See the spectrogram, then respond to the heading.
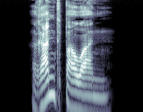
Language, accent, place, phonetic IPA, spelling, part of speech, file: German, Germany, Berlin, [ˈʁantˌbaʊ̯ɐn], Randbauern, noun, De-Randbauern.ogg
- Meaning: 1. genitive/dative/accusative singular of Randbauer 2. plural of Randbauer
